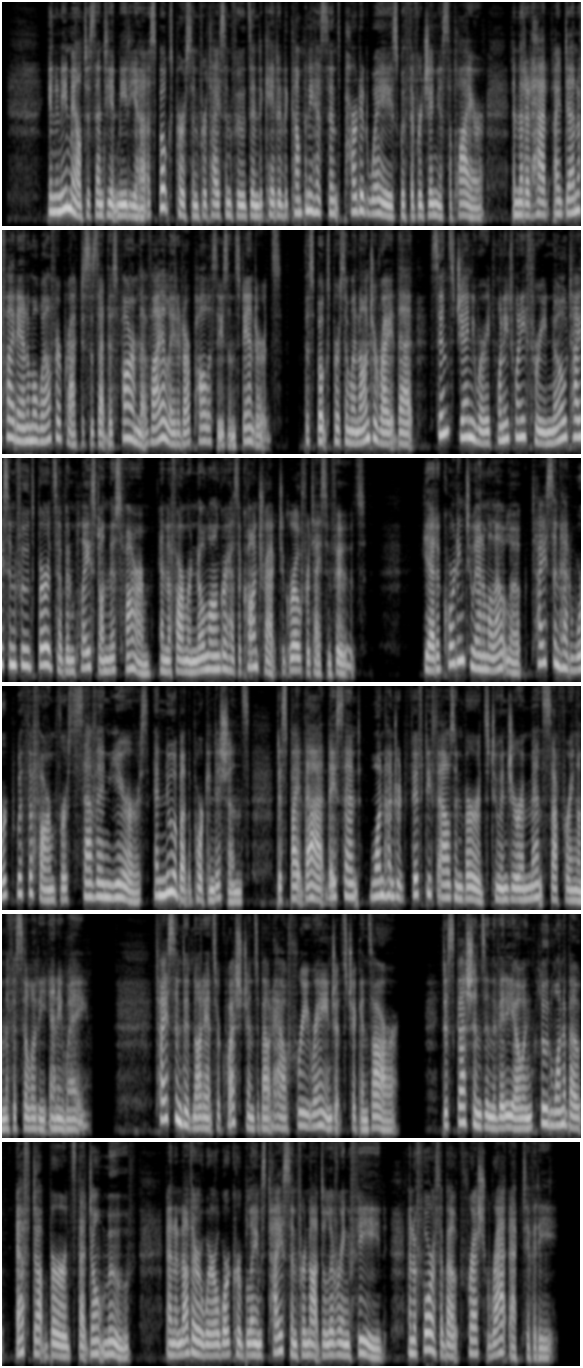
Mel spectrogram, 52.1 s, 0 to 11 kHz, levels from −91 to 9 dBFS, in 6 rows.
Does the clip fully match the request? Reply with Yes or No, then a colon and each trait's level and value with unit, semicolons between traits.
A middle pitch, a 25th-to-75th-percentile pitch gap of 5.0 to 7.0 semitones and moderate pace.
Yes: medium, 175 Hz; wide, 5.4 semitones; average, 170 wpm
